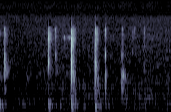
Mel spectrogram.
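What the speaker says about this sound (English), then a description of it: "I was just typing name generator" Soft, quiet keystrokes on a computer keyboard, around half a dozen separate clicks in an uneven rhythm, close by and heard alone.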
